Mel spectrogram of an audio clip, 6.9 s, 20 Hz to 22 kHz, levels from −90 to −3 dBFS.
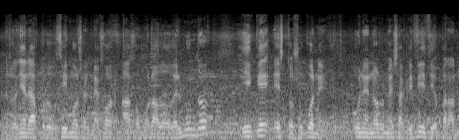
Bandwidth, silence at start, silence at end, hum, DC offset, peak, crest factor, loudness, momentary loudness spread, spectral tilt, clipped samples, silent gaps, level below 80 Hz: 15 kHz; 0 s; 0 s; none; under 0.1%; -8 dBFS; 18 dB; -25 LUFS; 5 LU; -5 dB/octave; under 0.1%; none; -44 dBFS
